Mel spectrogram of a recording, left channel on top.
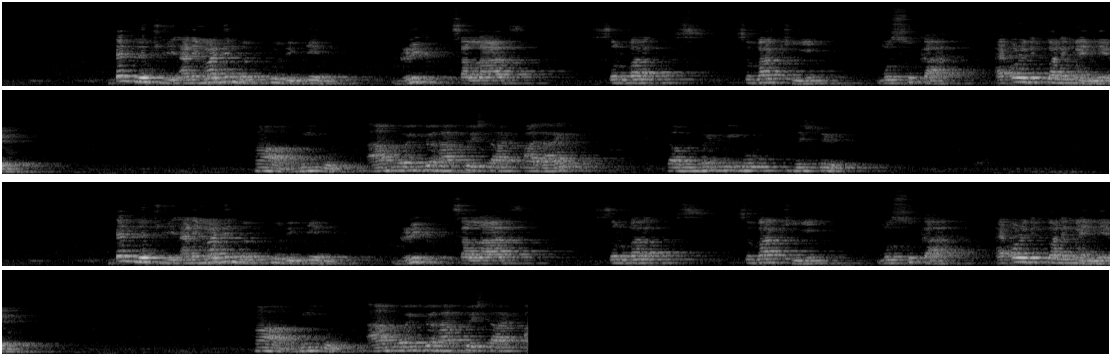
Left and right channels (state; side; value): drops out; right; at 16.4 s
